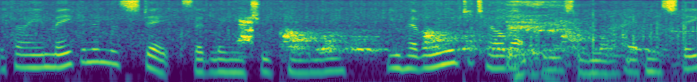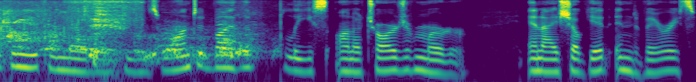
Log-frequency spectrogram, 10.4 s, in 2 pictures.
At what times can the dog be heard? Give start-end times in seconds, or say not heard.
1.8-7.3.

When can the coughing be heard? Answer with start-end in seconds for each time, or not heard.
3.8-6.2.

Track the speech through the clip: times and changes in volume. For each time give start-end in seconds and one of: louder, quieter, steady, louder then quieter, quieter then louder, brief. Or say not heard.
0.0-10.4 steady.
